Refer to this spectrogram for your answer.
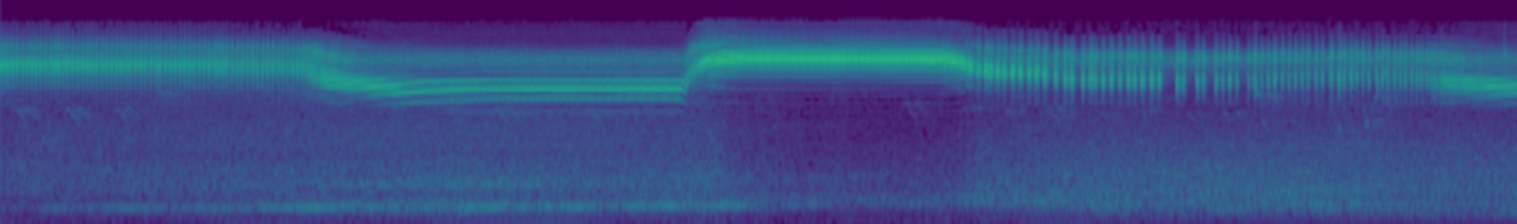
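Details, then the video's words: A Kaempfer cicada perched on a cherry tree gives a steady, shrill, high buzz that shifts in pitch and breaks into a rapid pulsing trill. "ニイニイゼミの泣き声"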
